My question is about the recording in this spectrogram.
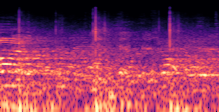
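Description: A basketball dribbled on a gym's hardwood floor: three bounces about three quarters of a second apart, with voices in the hall.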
